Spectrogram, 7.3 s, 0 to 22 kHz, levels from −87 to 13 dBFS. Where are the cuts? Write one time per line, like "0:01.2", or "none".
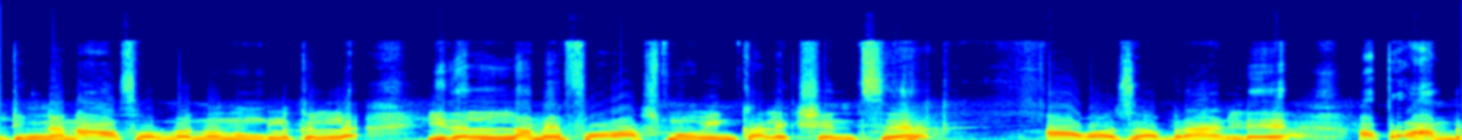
0:05.2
